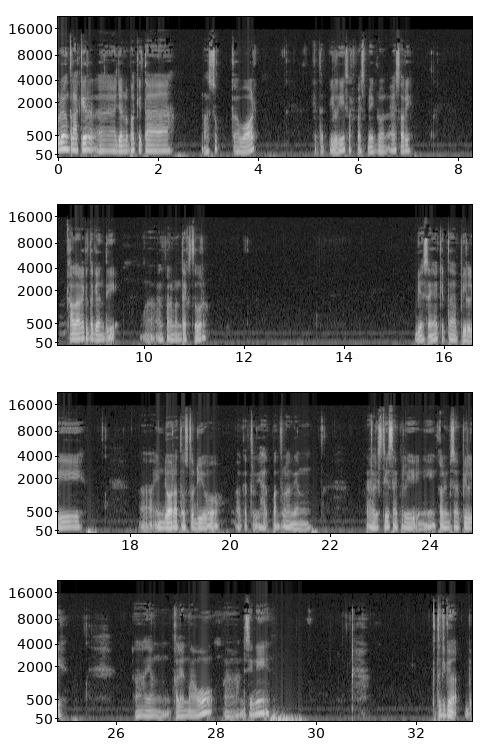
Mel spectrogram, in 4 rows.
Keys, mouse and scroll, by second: 0.2 middle click, 0.6 shift+middle click, 1.2 middle click, 3.0 click, 5.8 click, 8.6 click, 12.7 click, 29.2 middle click, 29.8 shift+middle click, 32.1 ctrl+middle click, 32.8 click.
